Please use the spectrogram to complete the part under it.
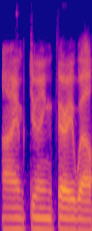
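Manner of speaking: flat, level, machine-like robotic monotone. A co-host answers how he is doing at the show's start, sounding like a robot. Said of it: "You sound like a robot".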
